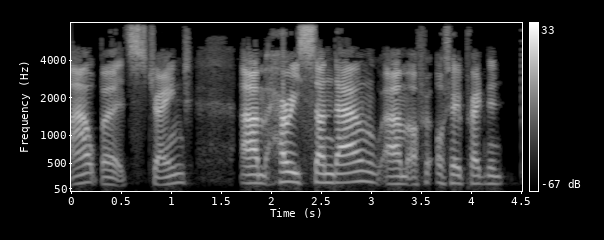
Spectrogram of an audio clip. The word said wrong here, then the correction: Otto Preminger: I can never say his name properly. Otto Preminger. Thank you.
